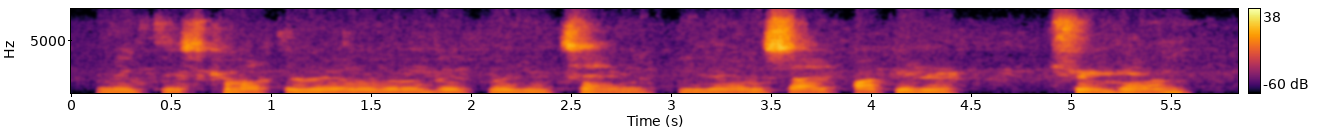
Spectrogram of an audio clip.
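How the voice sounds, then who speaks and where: A somewhat breathy, dark and mellow voice with an American accent, flat monotone intonation and a moderate pace, in a dry, close sound with no echo. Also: man, fairly high pitch for a man. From Southern California, Los Angeles area. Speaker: pool commentator. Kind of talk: live commentary.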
